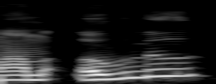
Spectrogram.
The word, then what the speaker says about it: İmamoğlu: So you're saying the G is W. I am imam Olu.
